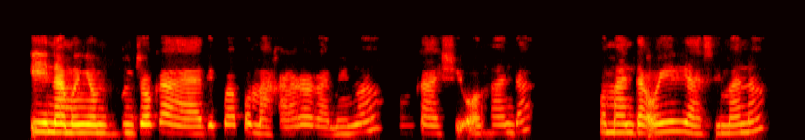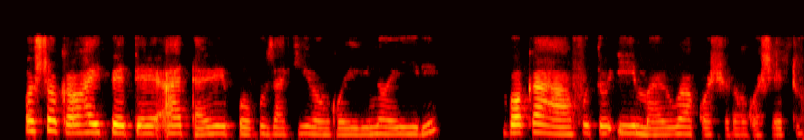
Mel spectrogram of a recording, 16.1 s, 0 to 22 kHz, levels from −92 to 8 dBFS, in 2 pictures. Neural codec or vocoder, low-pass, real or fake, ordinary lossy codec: vocoder, 44.1 kHz, 128 mel bands, Pupu-Vocoder; 7.2 kHz; fake; Opus, 24 kbps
